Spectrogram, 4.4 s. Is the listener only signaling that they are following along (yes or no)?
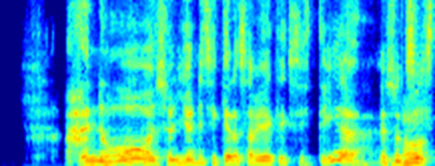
no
